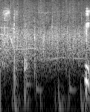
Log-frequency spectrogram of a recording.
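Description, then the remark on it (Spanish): A short burst of scattered hand clapping, a dense crackle of many quick claps with a brief louder flourish at the end, with a voice faintly mixed underneath. “un abrazo, un aplauso.”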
